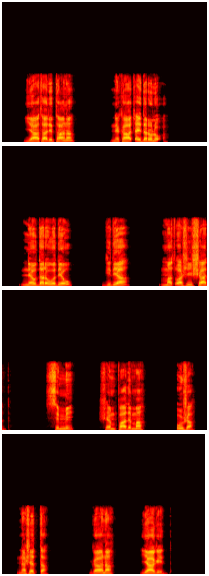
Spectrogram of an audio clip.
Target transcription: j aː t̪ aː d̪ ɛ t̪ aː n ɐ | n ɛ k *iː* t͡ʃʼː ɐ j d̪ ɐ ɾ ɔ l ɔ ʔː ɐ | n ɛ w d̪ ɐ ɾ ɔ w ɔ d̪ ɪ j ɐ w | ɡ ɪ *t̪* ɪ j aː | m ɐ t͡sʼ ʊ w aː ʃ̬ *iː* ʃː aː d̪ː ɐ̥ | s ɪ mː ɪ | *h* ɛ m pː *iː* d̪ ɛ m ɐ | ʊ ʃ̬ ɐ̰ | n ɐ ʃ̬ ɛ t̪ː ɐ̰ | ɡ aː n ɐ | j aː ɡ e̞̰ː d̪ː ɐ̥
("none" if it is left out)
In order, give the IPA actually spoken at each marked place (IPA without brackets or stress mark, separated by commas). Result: aː, d̪, iː, ʃ, aː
